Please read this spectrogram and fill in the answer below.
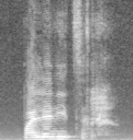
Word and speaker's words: Поляница: Твердо. Не-не, там твердое произношение. Произношение. Смотри. Поляница. Смотри. Смотри. Батый. Батый. Хан. Но. Батыхан. Не. Батыхан. Баты. Не. Баты. Баты. Или, например, Батыр. Батыр. Батыр. Батыр. А это поляница как будет у Поляница. Поляница. Поляница. Ты мягко произносишь. Ты мягко твердая, произносишь. Твердая, твердая Л. Твердая Л. Поляница.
